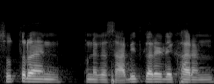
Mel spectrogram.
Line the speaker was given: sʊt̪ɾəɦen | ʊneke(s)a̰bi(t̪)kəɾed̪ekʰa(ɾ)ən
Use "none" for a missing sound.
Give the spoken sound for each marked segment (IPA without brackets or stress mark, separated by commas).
s, t̪, ɾ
